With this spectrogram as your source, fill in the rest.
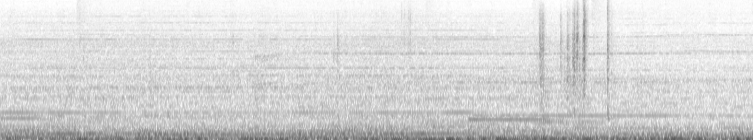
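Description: A used diesel Kia Carnival Limousine on a test drive gives a steady, loud low rumble of engine and road noise from inside the cabin, with a few brief rattles and clicks near the end.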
